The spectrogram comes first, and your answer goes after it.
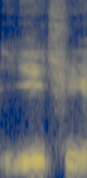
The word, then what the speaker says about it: Yi qi: To the members of our audience that don't know what Yi Qi is, I recommend you look it up. It is spelled y i space q i.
